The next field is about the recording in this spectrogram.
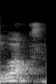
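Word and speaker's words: walk: तो ये जहांगीर एज ही वॉक्स, फिर देखिए एल के है, तो एल के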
